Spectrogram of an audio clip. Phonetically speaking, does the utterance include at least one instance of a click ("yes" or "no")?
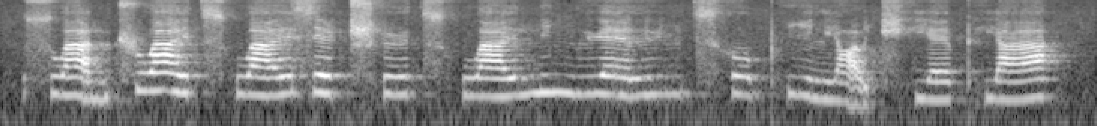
no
